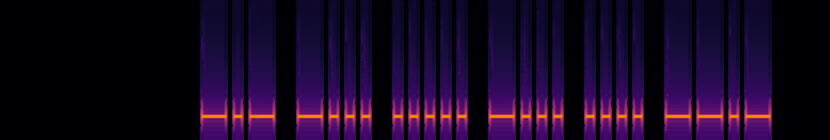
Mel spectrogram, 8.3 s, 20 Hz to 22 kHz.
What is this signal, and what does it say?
Morse code, heard as a keyed tone, about 16 wpm, 700 Hz. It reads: KB5BHQ
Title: USA Call Signs - 6 Characters - Repeated 3x - 15wpm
